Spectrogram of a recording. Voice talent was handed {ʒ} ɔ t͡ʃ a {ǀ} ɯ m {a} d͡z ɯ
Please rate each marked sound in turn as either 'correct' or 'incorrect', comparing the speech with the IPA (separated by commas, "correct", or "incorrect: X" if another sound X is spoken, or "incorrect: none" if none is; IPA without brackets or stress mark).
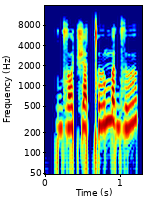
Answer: incorrect: d͡z, correct, incorrect: ɐ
